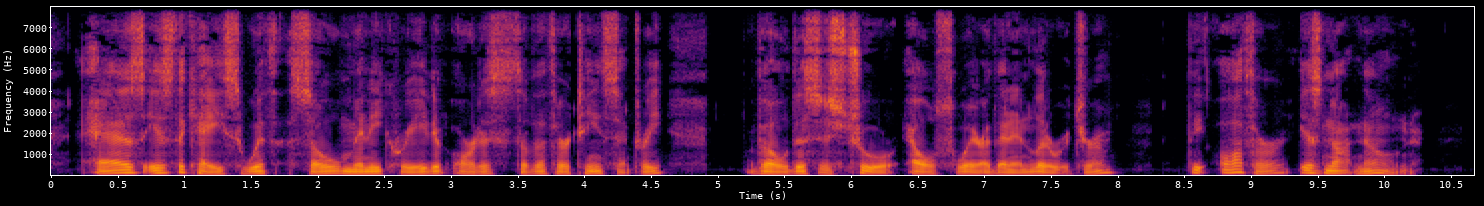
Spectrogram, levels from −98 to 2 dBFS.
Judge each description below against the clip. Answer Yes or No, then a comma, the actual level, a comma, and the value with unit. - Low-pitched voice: Yes, very low, 95 Hz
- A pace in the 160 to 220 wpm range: No, average, 145 wpm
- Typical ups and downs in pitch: Yes, average, 3.8 semitones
